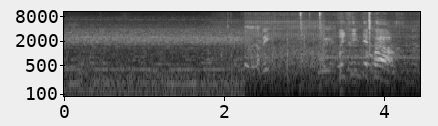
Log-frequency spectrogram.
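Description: A steady machine drone with a few held tones, the sound of equipment running beside a parked airliner on the ramp, which cuts off a little over two seconds in. It is followed by voices over a quieter background.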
